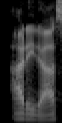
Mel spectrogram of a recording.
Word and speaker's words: Adidas: And then not too long before that, to in-house at Reebok, which for a time was owned by Adidas, or as I've learned, is the German pronunciation Adidas, since it's a German company.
